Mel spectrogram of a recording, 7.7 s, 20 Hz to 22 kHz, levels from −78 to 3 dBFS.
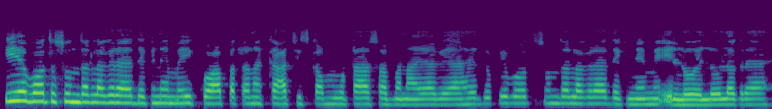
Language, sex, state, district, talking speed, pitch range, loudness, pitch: Hindi, female, Bihar, Purnia, 255 wpm, 205-245 Hz, -18 LUFS, 230 Hz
